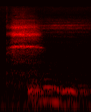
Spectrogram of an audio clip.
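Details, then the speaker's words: A dog snoring in the background while a man speaks. "c'est mon chien qui ronfle si vous l'entendez c'est ulysse est la mascotte je la présenterai tout à l'heure"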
